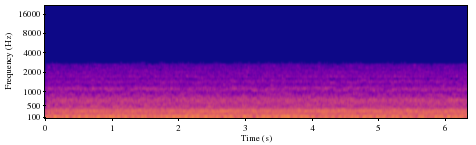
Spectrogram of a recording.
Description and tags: pc vent muffled
PC-Vent recorded with headset microphone.Added re-verb, hall and a filter. (can be looped)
